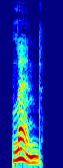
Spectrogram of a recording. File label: "lend", spelling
